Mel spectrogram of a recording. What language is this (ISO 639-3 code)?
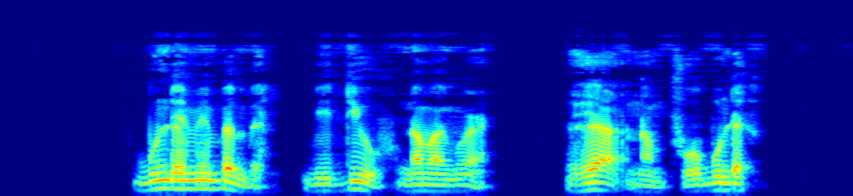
nmg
